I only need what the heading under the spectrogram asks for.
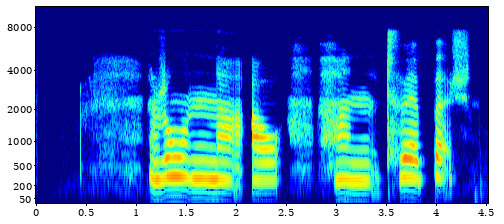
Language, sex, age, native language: Icelandic, female, 9, Serbo-Croatian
